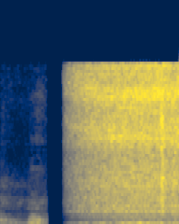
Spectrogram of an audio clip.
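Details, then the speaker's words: Pressure canner processing frozen peas, venting before the jiggler weight goes on over the vent: sudden, steady loud hiss of steam rushing out, even and unbroken; normal venting. "Sometimes you can see that steam escaping, but you can definitely hear that coming out."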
